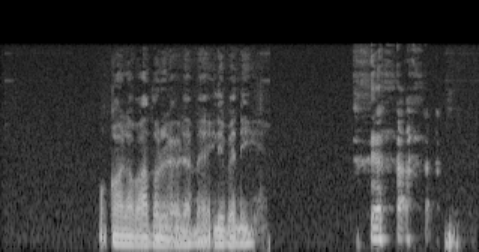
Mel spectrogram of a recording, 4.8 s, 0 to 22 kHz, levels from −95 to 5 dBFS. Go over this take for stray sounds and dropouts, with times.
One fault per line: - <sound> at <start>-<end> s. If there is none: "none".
- laugh at 3.5-4.4 s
